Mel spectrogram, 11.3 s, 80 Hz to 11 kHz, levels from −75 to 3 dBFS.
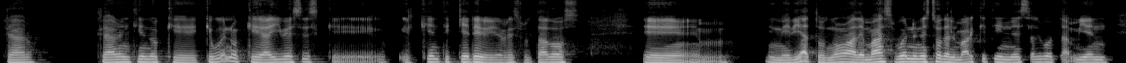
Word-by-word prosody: Claro. 130 0 -1 0.6
Claro, 130 +2 +1
entiendo 140 +1 +1
que, 120 -3 -3
qué 140 - -1
bueno 160 +2 -1
que 130 -2 +1
hay 130 +2 +2
veces 145 0 -2
que 145 -2 -10
el 125 -1 -10
cliente 150 -1 -2
quiere 140 -4 +2
resultados, 130 +2 -2 0.6
eh, 115 - +1 0.7
inmediatos, 120 -1 +1
¿no? 140 +4 +3
Además, 140 +4 +4
bueno, 155 +1 +4
en 150 - +4
esto 150 +2 +3
del 135 -3 +3
marketing 140 0 -1
es 135 0 -2
algo 140 +1 -1
también, 130 -1 -2
135 Hz, 140 wpm, -23 LUFS, 125-145 Hz, 0.7 s, Además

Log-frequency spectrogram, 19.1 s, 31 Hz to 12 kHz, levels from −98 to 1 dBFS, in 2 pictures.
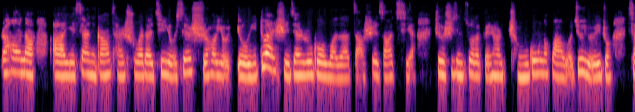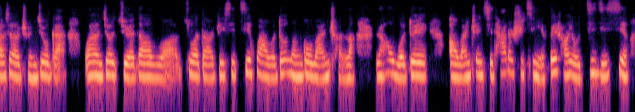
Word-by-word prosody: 然 250 +1 +2
后 260 -1 +1
呢， 235 -2 +4 0.3
啊， 220 -1 +5
也 215 0 +1
像 240 -1 -1
你 215 - 0
刚 225 +1 +1
才 210 -2 -5
说 220 -1 -1
的， 210 -1 +3
就 240 +4 -3
有 210 -3 +2
些 255 +4 0
时 215 -4 0
候 230 - -1
儿 225 - +1
有 210 -1 -1
有 200 -2 +5
一 200 +1 +1
段 345 +1 +7
时 215 -6 +2
间， 220 0 +2
如 225 +1 +4
果 225 -2 +3
我 200 -2 +1
的 190 0 -2
早 - - -6
睡 220 -2 -2
早 200 0 -4
起， - - -8 0.4
这 240 - +1
个 - - +5
事 240 +2 -4
情 225 -2 +2
做 230 +1 0
得 215 - -1
非 210 - -4
常 215 -1 +1
成 200 -1 0
功 240 +2 +2
的 235 - -2
话， 215 -5 -1
我 190 - -3
就 265 0 +1
有 205 -5 +3
一 205 - +5
种 205 -2 -1 0.3
小 215 -2 0
小 220 0 0
的 200 - +1
成 195 -1 -2
就 220 -1 +2
感， - - -2 0.3
我 210 - -1
好 220 - +2
像 220 -1 +3
就 225 0 +2
觉 195 -3 +2
得 205 -1 +2
我 195 -1 -2 0.2
做 220 -3 +1
的 195 -1 -3
这 215 - 0
些 220 +1 -5
计 250 +2 -1
划 230 -4 -1
我 190 0 -1
都 240 +4 -1
能 205 -4 +1
够 225 -1 +2
完 195 0 0
成 - - -6
了， 190 - 0 0.3
然 210 0 -1
后 240 +1 -4
我 195 -4 +3
对 215 0 +2 0.3
啊， 210 -1 +2
完 195 +2 +1
成 230 -2 -1
其 215 0 -4
它 245 +3 -6
的 255 -2 -4
事 235 - -4
情 225 -1 -2
也 185 - -3
非 255 +6 +4
常 225 -4 -1
有 195 -3 0
积 245 +6 -4
极 205 -3 -1
性。 230 -1 0
215 Hz, 295 characters per minute, -21 LUFS, 205-235 Hz, 0.4 s, 段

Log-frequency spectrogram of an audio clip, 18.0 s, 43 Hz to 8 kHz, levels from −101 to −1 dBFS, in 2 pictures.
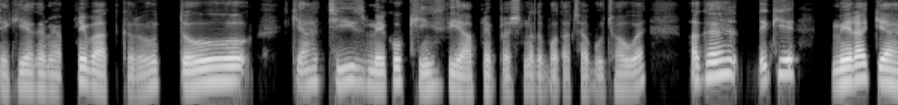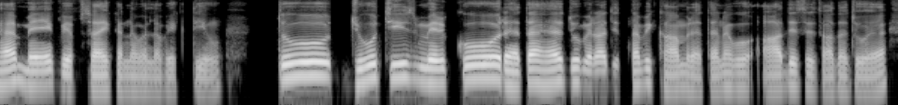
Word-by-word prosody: देखिए, 100 +3 -5
अगर 105 -1 -5
मैं 100 0 -7
अपनी 140 +9 -1
बात 115 -6 0 0.2
करूँ 100 +7 -6 0.2
तो 140 +5 +4 0.4
क्या 125 +2 -5
चीज़ 135 +1 -5
मेरे 115 -2 0
को 140 - +1
खींचती 110 +1 -6
हैं 100 - 0
आपने 90 +2 -6
प्रश्न - - -8
तो - - -8
बहुत - - -9
अच्छा - - -9
पूछा 95 +2 -12
हुआ 100 +1 -3
है। - - -8 0.5
अगर 185 +7 +2 0.2
देखिए 205 +7 0 0.4
मेरा 140 +5 +7
क्या 135 -2 +4
है, 125 +3 +4
मैं 120 -5 +2
एक 125 - -2
व्यवसाय 95 -1 0
करने 95 0 -5
वाला 90 -1 -6
व्यक्ति 90 +1 -10
हूँ 85 +2 -8 0.6
तो 180 +3 +6 0.2
जो 140 +6 +3
चीज़ 165 0 +1
मेरे 135 -2 +5
को 160 +1 +5
रहता 120 +2 +4
है, 130 +3 +3
जो 135 - +1
मेरा 120 -1 +1
जितना 120 - -4
भी 135 +2 -3
काम 100 +1 -3
रहता 90 -1 -5
है 95 - -4
ना 110 - -4
वो 105 0 -5
आधे 100 +3 -1
से 105 -1 -7
ज़्यादा 90 0 -6
जो 90 0 -5
है 90 - -3
120 Hz, 180 wpm, -22 LUFS, 100-145 Hz, 0.6 s, मेरा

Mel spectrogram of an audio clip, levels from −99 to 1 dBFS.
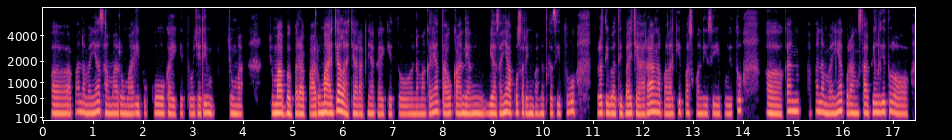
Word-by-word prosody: eee, 175 -1 +1
apa 185 +4 -15
namanya, 190 0 +2
sama 185 -4 -1
rumah 170 -1 0
ibuku 180 +1 -4 0.2
kayak 165 -2 -2
gitu, 170 +1 -12
jadi 170 +1 -2 0.5
cuma 170 -3 0 0.6
cuma 185 0 +6
beberapa 170 -1 +1
rumah 185 0 +5
ajalah 200 -4 +5
jaraknya 175 +1 -1
kayak 165 -1 -3
gitu. 165 0 -4
Nah 165 0 -2
makanya 175 +4 -1
tau 175 +1 0
kan 180 0 0
yang 175 0 +2 0.3
biasanya 180 +2 +2
aku 195 - -3
sering 175 -1 0
banget 175 0 -3
ke 175 - -3
situ, 185 +4 -3 0.4
terus 190 +1 +2
tiba-tiba 180 -1 +1
jarang, 185 +4 +2
apalagi 170 +2 -2
pas 185 -1 -4
kondisi 170 0 -3
ibu 170 +1 -8
itu, 230 +8 -3 0.5
eee, 170 -2 +3
kan 225 -1 +2 0.3
apa 185 +5 -11
namanya, 185 +1 +2
kurang 185 -2 +1
stabil 190 +2 +1 0.2
gitu 210 +1 -3
loh. 170 -3 -1
175 Hz, 150 wpm, -27 LUFS, 170-185 Hz, 0.6 s, cuma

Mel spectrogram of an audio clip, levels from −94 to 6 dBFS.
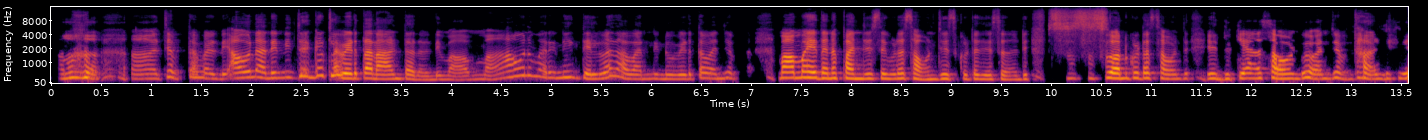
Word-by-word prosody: ఆహ్, 270 -1 +2 0.4
ఆహ్, 225 +1 -6
చెప్తామండి, 240 -5 -5
"అవునా! 285 +2 +1
నేను 255 +1 -2
నిజంగా 320 +4 -3
అట్లా 380 +2 +2
పెడతాన 235 -1 +4
అంటానండి" 185 -5 -5
మా 180 - -7
అమ్మ, 195 +2 -13 0.3
"అవును 375 +4 -3
మరి, 265 -3 -6
నీకు 285 -2 -3
తెల్వదు 240 +11 -1
అవన్నీ 210 0 -6
నువ్వు 205 -1 -5
పెడతావ్" 215 +4 -5
అని 225 +3 -8
చెప్తా. 250 +1 -15 0.3
మా 265 - +10
అమ్మ 280 +1 +5
ఏదైనా 245 -1 +3
పని 225 -2 +5
చేస్తే 225 +1 -1
కూడా 230 +2 +1
సౌండ్ 195 -1 -1
చేసుకుంటా 210 -1 -4
చేస్తది 195 -2 -5
అండి, 200 +2 -6 0.3
స్‌స్‌స్‌స్ 235 0 -7
అనుకుంటా 250 +1 0
సౌండ్ 215 0 -2 0.3
ఎందుకే 220 +2 -1
ఆ - - -1 0.2
సౌండ్ 230 0 +4
అని 225 +1 -6
చెప్తా 240 +2 -5
అండి. 215 +1 -7
230 Hz, 170 wpm, -22 LUFS, 215-255 Hz, 0.4 s, మా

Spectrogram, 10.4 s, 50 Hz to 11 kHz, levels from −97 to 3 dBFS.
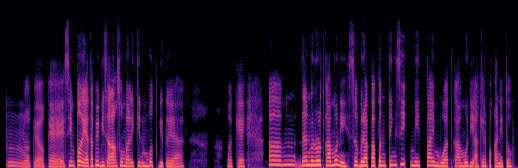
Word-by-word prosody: Mmm, 220 -5 -7
oke 175 - -9 0.2
oke, 180 - -6 0.2
simpel 250 +3 +2
ya 210 - +4
tapi 220 +5 +1
bisa 225 0 0
langsung 205 +3 +1
balikin 210 0 -1
mood 225 +3 -2
gitu 200 -1 -3
ya. 185 +1 -3 0.9
Oke. 195 0 -6 0.4
Mmm, 290 -1 -1
dan 265 +1 +2
menurut 275 +1 +6
kamu 260 +3 +2
nih 215 -4 +2
seberapa 250 +2 +3
penting 260 +2 +1
sih 330 +4 -1
me 245 0 +2 0.2
time 245 -3 +2
buat 205 -1 0
kamu 200 0 -2
di 205 -1 -3
akhir 205 +2 -3
pekan 200 -1 -2
itu? 195 +1 -3
220 Hz, 170 wpm, -28 LUFS, 200-255 Hz, 0.9 s, menurut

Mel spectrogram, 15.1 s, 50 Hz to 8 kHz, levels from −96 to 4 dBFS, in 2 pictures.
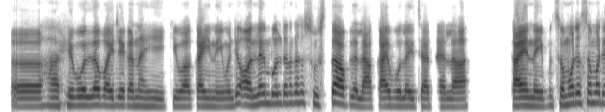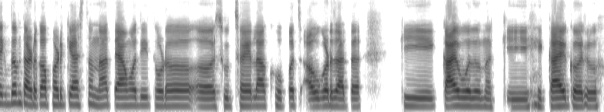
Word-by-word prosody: अ, - - -3 0.4
हां, 170 -1 -1
हे 180 - +1
बोललं 180 +1 +3
पाहिजे 175 0 +2
का 170 -1 0
नाही 160 -2 -4
किंवा 165 0 -1
काही 165 0 +3
नाही 160 -1 -4
म्हणजे 160 +6 -4
ऑनलाईन 200 +3 +2
बोलताना 215 0 -2
कसं 230 - -6
सुचतं 200 +3 0
आपल्याला 180 -7 +5
काय 165 0 +4
बोलायचं 165 -1 -3
आहे 155 - -1
त्याला, 155 0 +1 0.6
काय 170 +1 +9
नाही, 165 -1 +1
पण 175 +2 -12
समोरासमोर 220 +4 0
एकदम 215 +1 -2
तडका-फडकी 190 0 0
असतं 190 0 -4
ना, 175 +2 0
त्यामध्ये 175 0 -1
थोडं 170 -2 -2
अ, - - -3
सुचायला 165 0 -2
खूपच 170 +1 -7
अवघड 160 +2 0
जातं 155 -1 -1 0.5
की 165 -2 -5
काय 160 +2 +7
बोलू 165 -1 -1
नक्की, 150 +1 -9
काय 165 +1 +6
करू? 155 -1 -1
170 Hz, 165 wpm, -24 LUFS, 160-185 Hz, 0.6 s, काय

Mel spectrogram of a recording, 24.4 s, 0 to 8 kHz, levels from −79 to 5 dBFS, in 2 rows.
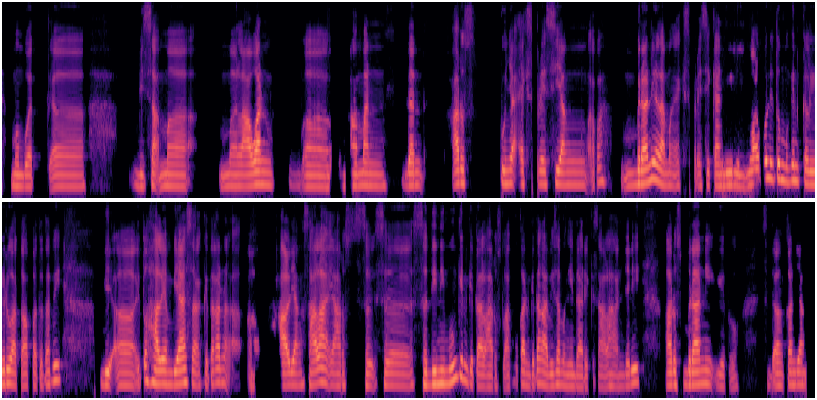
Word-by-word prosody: membuat, 130 -1 0 0.2
eee, 130 +1 -2 0.7
bisa 130 -3 -2
me 130 -1 -1 0.4
melawan, 135 +2 +3 0.3
eee, 130 -2 -2
bungkaman 135 +2 -1 0.5
dan 140 -1 0 0.4
harus 155 +1 +1 0.3
punya 155 0 +1
ekspresi 150 +1 -2
yang, 145 0 -3
apa, 170 0 -7 0.2
beranilah 160 +4 +5
mengekspresikan 135 0 -4
diri 140 -2 +1
walaupun 165 - +3
itu 205 0 +4
mungkin 185 0 +1
keliru 155 -2 +3
atau 135 -1 0
apa 135 +1 -5
tetapi, 185 +6 -1 0.6
bi 145 0 +3
eee, 140 -1 0
itu - - -2
hal 155 -3 +6
yang 145 - 0
biasa, 155 -2 +3
kita 140 +2 -5
kan, 165 - 0
e - - -11 0.5
hal 140 +1 +5
yang 140 -1 0
salah 155 +3 +4
yang 135 -1 -1
harus 140 0 -8
se 135 - -6
se 145 - -3 0.4
sedini 150 +1 +3
mungkin 190 +3 +2
kita 135 -3 0
la 125 - -1
harus 125 0 -7
lakukan, 145 +3 -3
kita 150 +4 0
nggak 135 -2 +1
bisa 150 - 0
menghindari 125 -3 -2
kesalahan. 130 +1 -5
Jadi, 160 +5 +1 0.4
harus 145 0 +2
berani 150 +1 +3
gitu, 125 - -9 0.3
sedangkan 140 +1 -2
yang 145 -1 0
140 Hz, 140 wpm, -23 LUFS, 130-155 Hz, 0.7 s, hal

